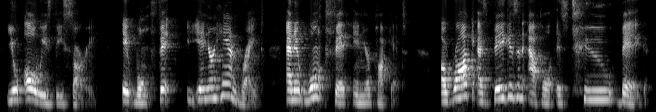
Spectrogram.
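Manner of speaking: put-on lively read-aloud to children; story reading. A narrator's reading. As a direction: read it to a circle of kids. Reads picture book aloud.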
